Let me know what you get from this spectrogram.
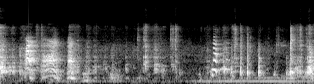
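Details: A frustrated Rottweiler puppy fusses over a plate that flipped upside down while it played. Short, strained yelps and whiny cries come in quick bursts, and a low steady hum runs underneath.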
